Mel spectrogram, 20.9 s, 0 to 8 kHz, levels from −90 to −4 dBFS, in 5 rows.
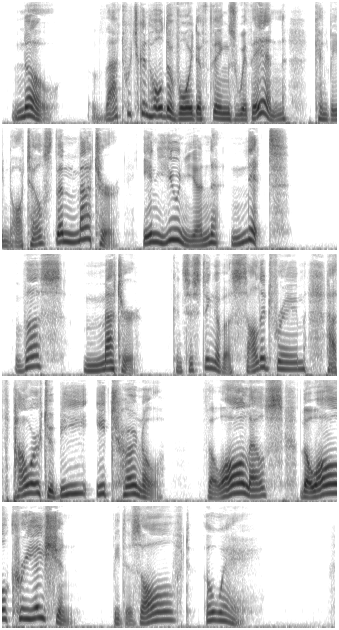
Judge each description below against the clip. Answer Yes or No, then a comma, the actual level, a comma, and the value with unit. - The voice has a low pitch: No, medium, 180 Hz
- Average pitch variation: No, wide, 7.7 semitones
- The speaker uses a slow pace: Yes, slow, 115 wpm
